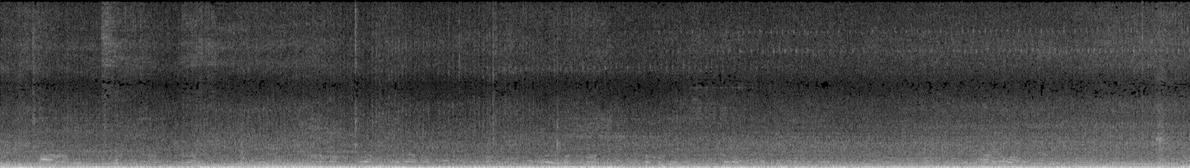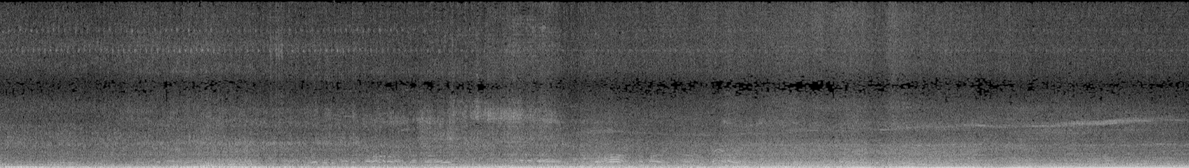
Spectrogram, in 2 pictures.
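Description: A steady low engine rumble with indistinct voices talking over it.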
